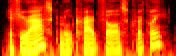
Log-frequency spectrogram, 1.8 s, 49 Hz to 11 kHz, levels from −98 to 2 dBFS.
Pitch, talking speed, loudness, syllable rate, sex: 105 Hz, 240 wpm, -22 LUFS, 5.6 syllables/s, male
